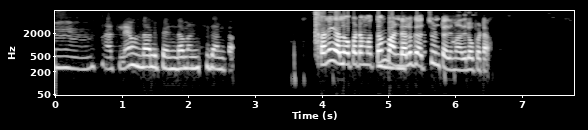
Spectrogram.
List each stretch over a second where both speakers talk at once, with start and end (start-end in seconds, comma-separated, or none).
none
